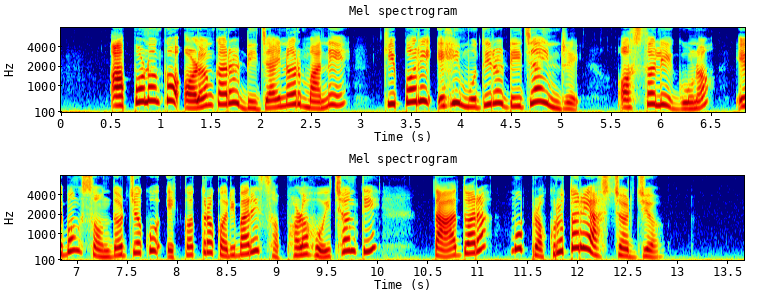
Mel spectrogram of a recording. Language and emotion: Odia, surprised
